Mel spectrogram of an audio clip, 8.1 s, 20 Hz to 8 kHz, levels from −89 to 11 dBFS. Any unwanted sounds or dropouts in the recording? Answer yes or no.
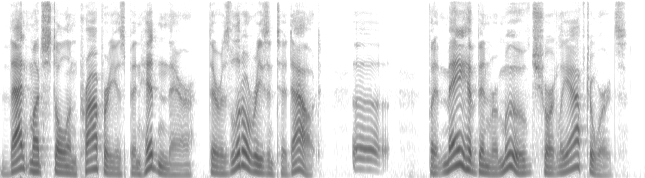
yes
